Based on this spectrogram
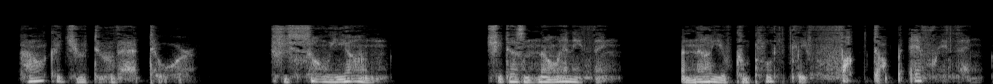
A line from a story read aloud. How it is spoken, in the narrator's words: drop my mocking tone and say softly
